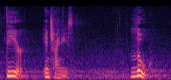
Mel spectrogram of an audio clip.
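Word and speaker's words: 鹿: pronounce deer in Chinese Lou another word with the same pronunciation means High position in life like Fu show that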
